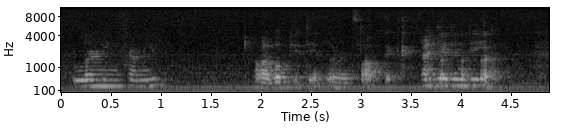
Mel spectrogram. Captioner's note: laughs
